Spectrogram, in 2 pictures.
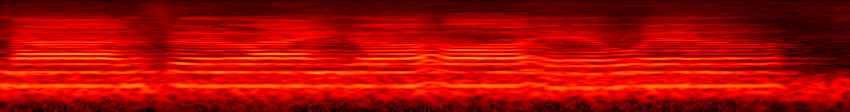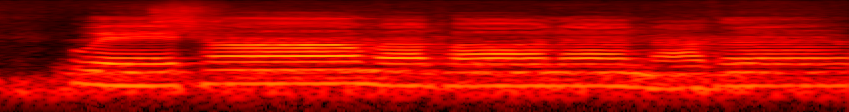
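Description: A Buddhist monk chanting in Pali in a deep, near-monotone voice. The recitation runs in two long phrases with a short break for breath about four seconds in.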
